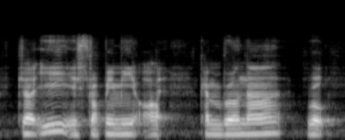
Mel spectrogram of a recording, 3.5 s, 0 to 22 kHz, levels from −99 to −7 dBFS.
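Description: Throughout the speech there is channel delay comb filtering: one channel trails the other by roughly 2 ms, and summing them cancels energy at evenly spaced frequencies starting near 300 Hz. The voice sounds hollow and phasey. A spectrogram shows fixed horizontal notch bands through the whole clip.

From 1.57 to 1.59 s the audio skips ahead. Around 0.4 s of speech is dropped and the two sides are spliced with no fill, so playback lurches forward abruptly. The waveform shows a hard join with an envelope discontinuity, and the spectrogram shows formant tracks breaking off mid-trajectory.

From 1.68 to 2.82 s a jitter buffer speed-up runs the speech at about 113% without changing pitch. The receiver trims short pitch-period chunks repeatedly, roughly 150 ms in total, so delivery sounds hurried. Harmonic spacing on the spectrogram stays put while syllables compress in time.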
